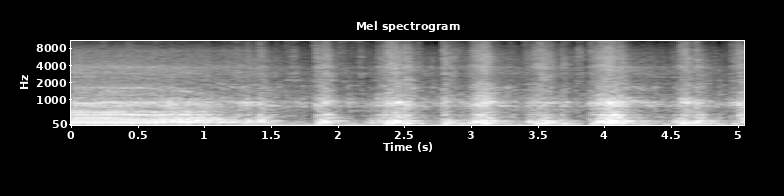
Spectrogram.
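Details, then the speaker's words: 2002 Subaru WRX at first start after fresh gas: the engine surges and sags unevenly instead of holding a steady idle. It runs rough because an ill-fitting blow-off valve lets in extra air; a new blow-off valve is planned. "the reason why it wasn't sounding the best was because it was getting too much air in because the blow-off valve wasn't on perfectly we have to hold it a certain way for it to work"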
